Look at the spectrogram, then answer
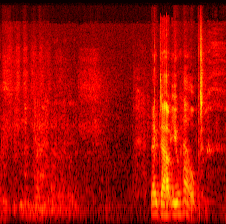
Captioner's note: crowd chuckles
